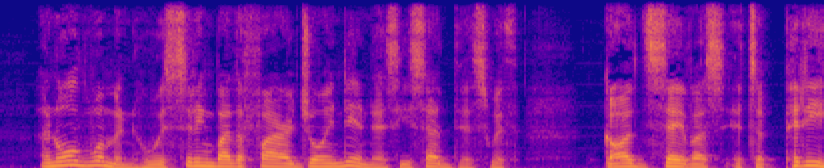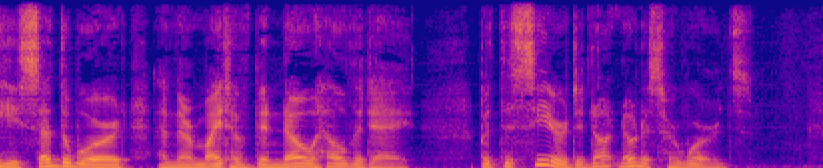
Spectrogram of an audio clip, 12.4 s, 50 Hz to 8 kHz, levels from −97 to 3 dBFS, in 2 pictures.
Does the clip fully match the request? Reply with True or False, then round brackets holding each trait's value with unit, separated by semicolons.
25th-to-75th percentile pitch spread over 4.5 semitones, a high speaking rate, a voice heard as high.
False (5.2 semitones; 215 wpm; 130 Hz)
